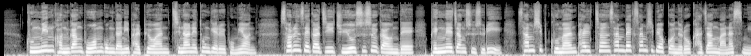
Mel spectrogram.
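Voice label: Korean, General; GoLocalise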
